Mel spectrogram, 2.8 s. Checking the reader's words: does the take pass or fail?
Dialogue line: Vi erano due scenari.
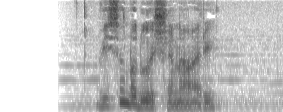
fail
